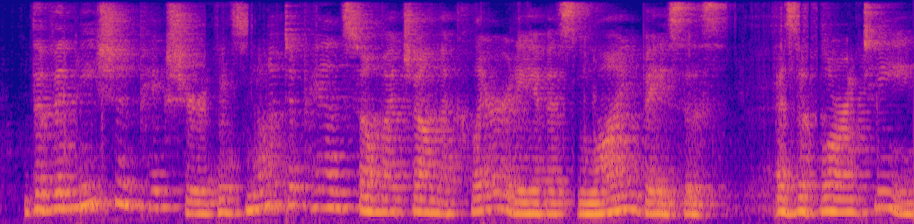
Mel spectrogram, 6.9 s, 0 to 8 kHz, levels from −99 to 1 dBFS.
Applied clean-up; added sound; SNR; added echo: neural separator model SepFormer DNS4.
